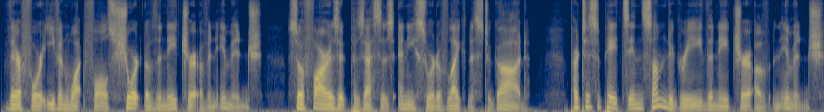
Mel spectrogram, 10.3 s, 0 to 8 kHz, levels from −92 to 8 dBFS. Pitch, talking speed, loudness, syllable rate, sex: 100 Hz, 180 wpm, -21 LUFS, 5.7 syllables/s, male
